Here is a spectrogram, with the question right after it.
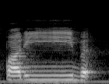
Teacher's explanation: if you stop قَرِيبٌ becomes قَرِيب ba gets a qalqala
